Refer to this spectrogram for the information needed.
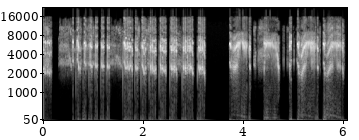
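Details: Swiftlet lure call for attracting birds, clean without noise: dense, high buzzy chirps and twitters in rapid bursts, broken by short silent gaps, with longer warbling phrases near the end.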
